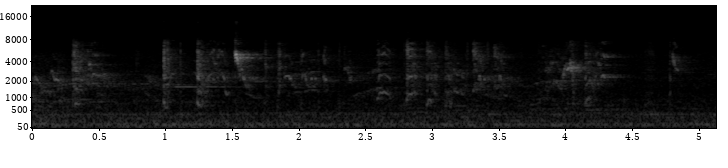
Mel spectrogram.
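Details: Budgerigars chirping with scattered sharp clicks, squeaks and buzzy warbled notes at a moderate, uneven pace, quiet between bursts.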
